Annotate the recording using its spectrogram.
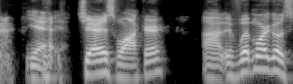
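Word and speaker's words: Jarace Walker: And if he goes 4, Walker, and I'm going to draw, how do you pronounce Walker's first name? I thought it was Jarris Walker. Okay. Yeah. Jarris Walker.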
